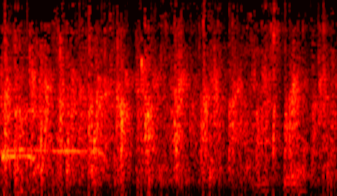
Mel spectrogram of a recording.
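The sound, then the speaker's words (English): An audience claps steadily as the pastor leaves, a dense, crackling wash of many hands that holds at a fairly even loudness throughout, with no clear voices on top. “Let's keep clapping.”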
